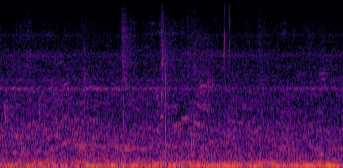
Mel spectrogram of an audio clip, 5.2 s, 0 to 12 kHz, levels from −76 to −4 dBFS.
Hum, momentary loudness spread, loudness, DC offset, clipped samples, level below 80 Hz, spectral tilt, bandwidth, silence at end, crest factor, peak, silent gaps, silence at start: none; 2 LU; -39 LUFS; under 0.1%; under 0.1%; -38 dBFS; -5 dB/octave; 11.5 kHz; 0 s; 16 dB; -22 dBFS; none; 0 s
